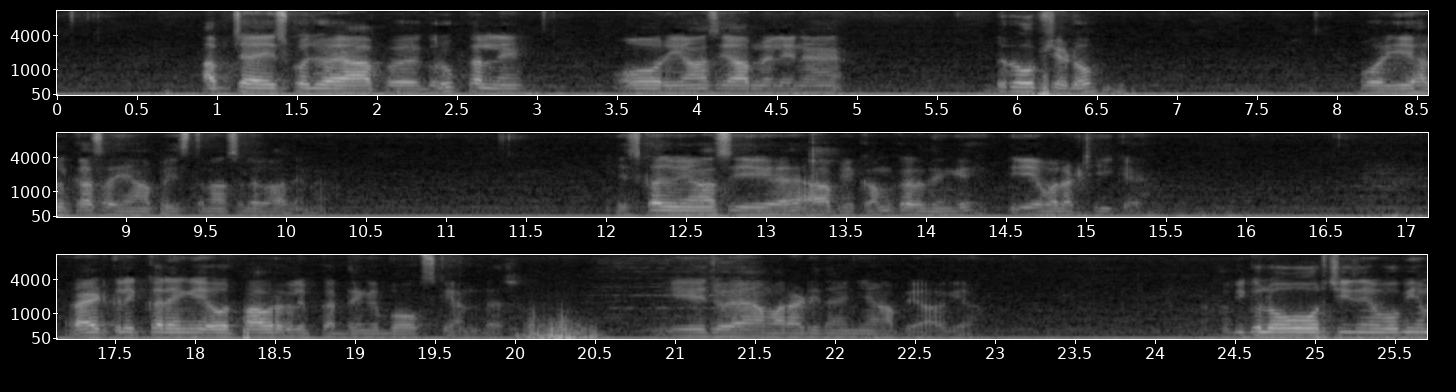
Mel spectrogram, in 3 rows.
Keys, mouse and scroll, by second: 1.4 ctrl+z, 2.5 ctrl+g, 3.7-9.3 drag, 9.3-12.3 drag, 15.4 click, 16.4 ctrl+z, 16.9 right click, 17.5-25.7 drag.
